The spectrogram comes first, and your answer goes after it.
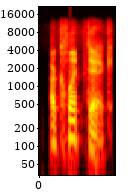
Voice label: "ecliptic", American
